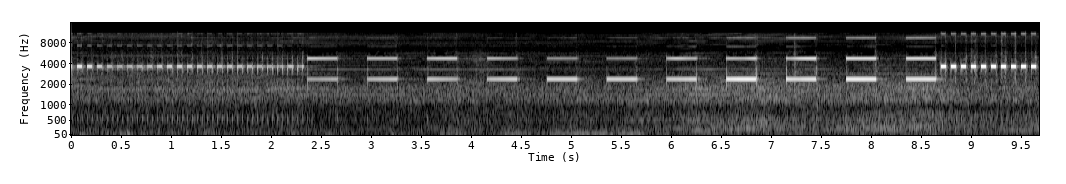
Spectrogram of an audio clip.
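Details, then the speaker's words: Electronic leak detector at the coil of a York rooftop unit with a refrigerant leak, in wind: fast ticking jumps to a steady high double-tone alarm about twice a second, then drops back. The leak is in the coil, probably more on the back side. "So our leak's right in there. Probably on the back side more."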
